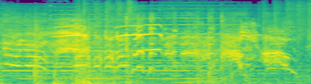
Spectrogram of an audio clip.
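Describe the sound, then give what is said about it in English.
Harsh, goose-like honking squawks of an exotic bird attacking come in a loud, continuous flurry of raspy calls with no pause between them. “Hank aims at the bird. The bird attacks.”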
